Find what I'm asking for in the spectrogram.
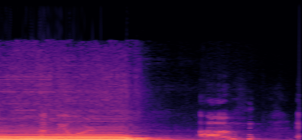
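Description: A temperature alert alarm from the TempTracker app sounds as a loud, sustained low horn-like tone for about a second and a half, then cuts off, followed by brief talk.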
